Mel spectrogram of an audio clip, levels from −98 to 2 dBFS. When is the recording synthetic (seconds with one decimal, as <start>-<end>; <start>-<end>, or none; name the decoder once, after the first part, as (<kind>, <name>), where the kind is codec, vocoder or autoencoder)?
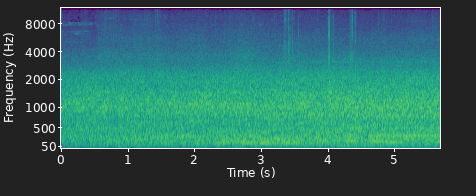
none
